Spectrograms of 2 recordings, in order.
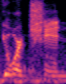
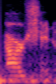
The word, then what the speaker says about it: Yurshin: Yurshin says, I hope you know that my name is pronounced your chin, not Arshin.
